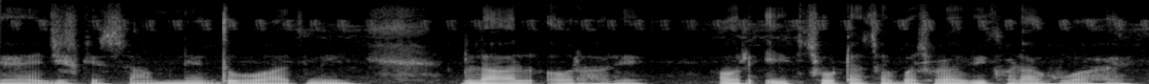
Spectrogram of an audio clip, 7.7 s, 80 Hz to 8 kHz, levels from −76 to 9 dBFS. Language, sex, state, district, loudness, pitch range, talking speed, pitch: Hindi, male, Uttar Pradesh, Lalitpur, -18 LUFS, 105-115 Hz, 125 wpm, 110 Hz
